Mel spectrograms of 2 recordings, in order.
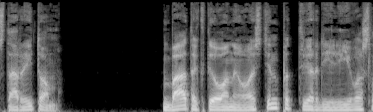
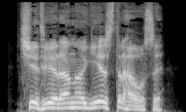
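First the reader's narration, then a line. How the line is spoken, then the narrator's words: Loud laughter. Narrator (Russian): расхохотался Гаррис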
